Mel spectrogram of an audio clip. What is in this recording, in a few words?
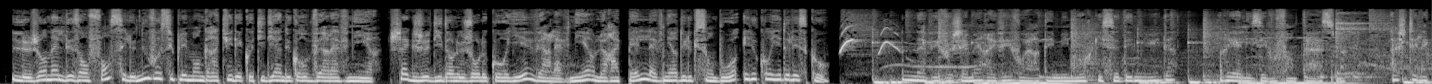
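Belgian; Flemish, French-Belgian, Male, Home Studio, 20s-30s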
